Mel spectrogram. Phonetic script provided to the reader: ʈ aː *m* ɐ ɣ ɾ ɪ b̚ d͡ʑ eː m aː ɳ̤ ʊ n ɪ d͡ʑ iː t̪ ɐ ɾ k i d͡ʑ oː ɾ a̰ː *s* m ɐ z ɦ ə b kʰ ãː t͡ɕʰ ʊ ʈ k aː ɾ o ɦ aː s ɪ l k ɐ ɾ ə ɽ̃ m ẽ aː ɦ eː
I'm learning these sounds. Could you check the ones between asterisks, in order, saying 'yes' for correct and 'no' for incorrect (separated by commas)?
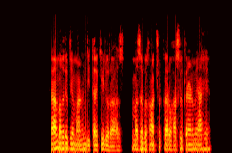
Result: yes, no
